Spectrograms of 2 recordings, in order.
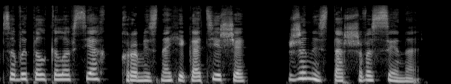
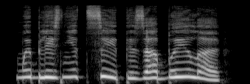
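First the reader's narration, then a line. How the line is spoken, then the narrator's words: Shouting through a gap. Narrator (Russian): прокричала она в щель, оставленную топором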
